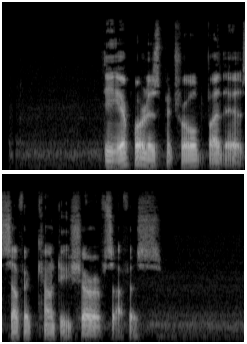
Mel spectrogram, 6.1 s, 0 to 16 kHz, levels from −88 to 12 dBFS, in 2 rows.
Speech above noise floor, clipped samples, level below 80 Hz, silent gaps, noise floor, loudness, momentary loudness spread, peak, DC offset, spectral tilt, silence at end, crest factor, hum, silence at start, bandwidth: 37 dB; under 0.1%; -64 dBFS; none; -63 dBFS; -27 LUFS; 13 LU; -6 dBFS; under 0.1%; -4.5 dB/octave; 1.05 s; 22 dB; none; 1.3 s; 11 kHz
